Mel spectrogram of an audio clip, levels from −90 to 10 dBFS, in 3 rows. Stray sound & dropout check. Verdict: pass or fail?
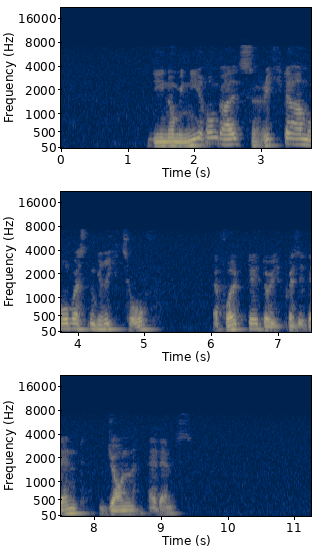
pass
